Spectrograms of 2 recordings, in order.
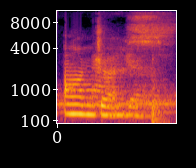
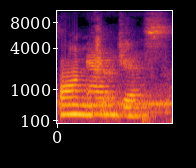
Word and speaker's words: Andres: You pronounce his name like address, but with an N. Yeah. Andres. Andres.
